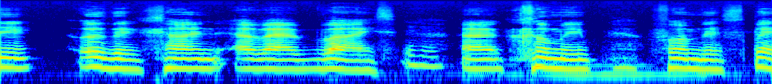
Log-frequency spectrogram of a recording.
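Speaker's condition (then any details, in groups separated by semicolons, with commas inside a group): Motor neurone disease; slurred speech first sign, speech significantly worse recently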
